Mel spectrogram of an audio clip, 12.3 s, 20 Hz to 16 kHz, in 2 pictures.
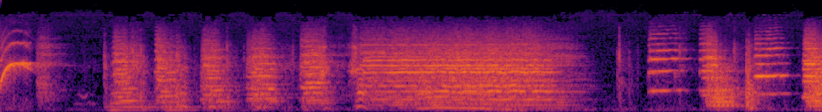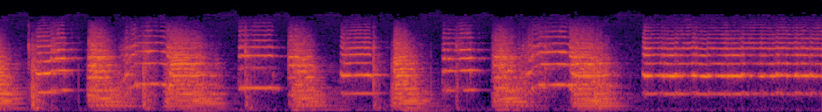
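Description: Jazz band brass section on an early-1930s cartoon soundtrack, playing short stabbing chords with a held, wavering chord about three seconds in and another long held chord near the end, leading into a song.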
